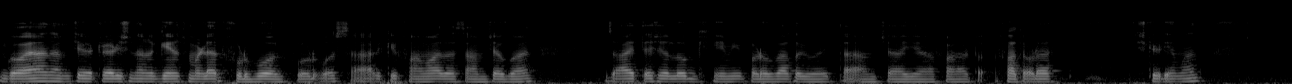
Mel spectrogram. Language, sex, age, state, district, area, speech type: Goan Konkani, male, 18-30, Goa, Salcete, rural, spontaneous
